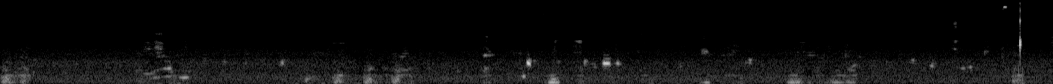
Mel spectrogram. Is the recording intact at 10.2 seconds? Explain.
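No. From 10.01 to 10.30 s the speech is broken by DAB burbling: weak reception lets bit errors past error correction, corrupting MP2 samples and scale factors so single sub-bands jump in level frame by frame, giving short blips of noise over the audio.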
